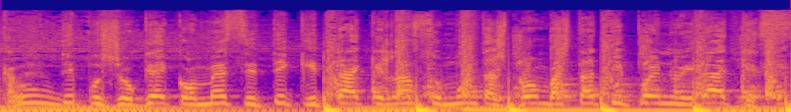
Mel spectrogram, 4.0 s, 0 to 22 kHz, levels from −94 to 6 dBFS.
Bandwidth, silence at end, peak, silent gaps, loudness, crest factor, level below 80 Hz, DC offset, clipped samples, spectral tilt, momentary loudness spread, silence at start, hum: 16 kHz; 0 s; 0 dBFS; none; -14 LUFS; 12 dB; -14 dBFS; under 0.1%; under 0.1%; -5 dB/octave; 4 LU; 0 s; none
